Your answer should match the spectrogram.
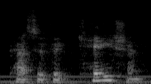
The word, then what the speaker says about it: pacification: And if we go another level and talk about, say, the pacification of, say, a warlike group, pacification, it's moved to the fourth syllable of the word.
